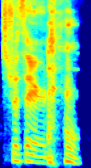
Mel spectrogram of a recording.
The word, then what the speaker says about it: Strathairn: I always say his name wrong. but- Thorn, yeah. Strathairn.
